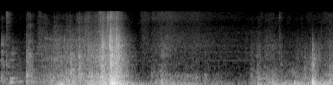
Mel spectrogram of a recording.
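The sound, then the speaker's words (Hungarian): Budapest metro train doors slide shut with a swelling rush that peaks and fades, followed a few seconds later by a sharp thud. “szépen vigyázzanak, az ajtók záródnak.”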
